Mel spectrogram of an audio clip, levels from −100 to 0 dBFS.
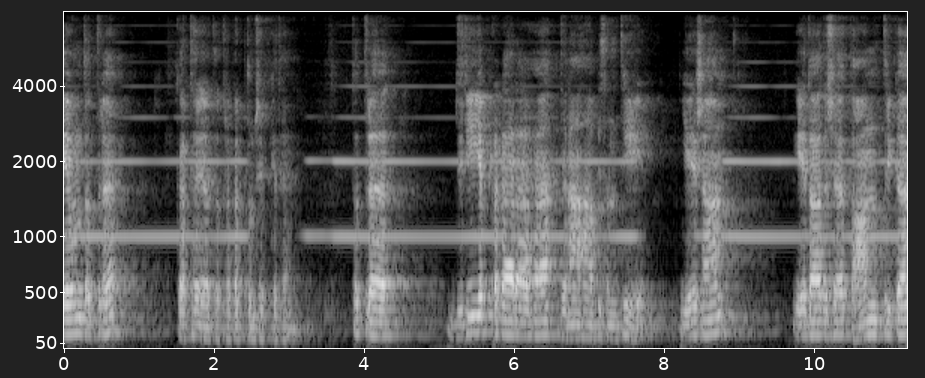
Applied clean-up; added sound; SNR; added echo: none; Wind instrument, woodwind instrument; 14 dB; reverberation time 0.9 s.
